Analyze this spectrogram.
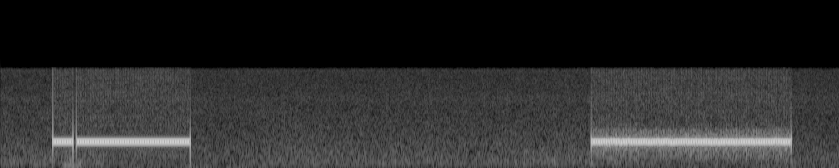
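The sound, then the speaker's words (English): A telephone line ringing on the caller's end during a call to Paramount Business Jets: two steady, mid-pitched buzzing rings, each lasting about two seconds, separated by a long silent pause over a faint hiss. “Since this worked so well the last time, I'm going to go ahead and try calling her on the line and seeing if this works.”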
